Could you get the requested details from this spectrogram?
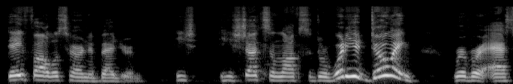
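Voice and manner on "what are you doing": high, loud panicked question; petrified. A narrator's reading. River as Dave locks the door, petrified cry. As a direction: cry out in fright.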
